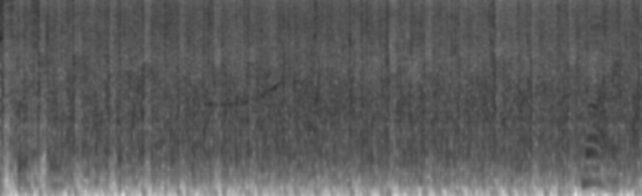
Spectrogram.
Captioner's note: crowd applause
